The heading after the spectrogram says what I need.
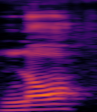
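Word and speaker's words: know: नो, नो में भी के साइलेंट है, नो बोलते हैं इसे, ठीक है।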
